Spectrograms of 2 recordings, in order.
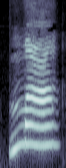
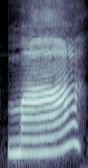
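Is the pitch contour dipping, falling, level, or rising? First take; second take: level; rising. First: The pitch stays high and level. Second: The pitch rises from mid to high. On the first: It means mother. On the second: It means hemp.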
